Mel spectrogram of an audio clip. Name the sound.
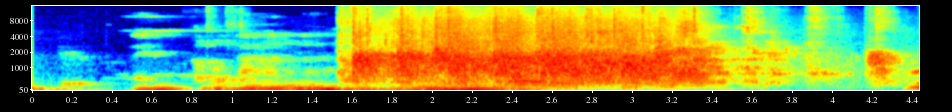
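applause from the audience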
